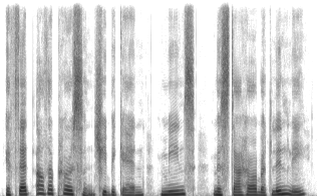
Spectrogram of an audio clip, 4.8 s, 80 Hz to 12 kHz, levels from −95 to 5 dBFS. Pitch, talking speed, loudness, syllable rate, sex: 190 Hz, 125 wpm, -20 LUFS, 3.9 syllables/s, female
